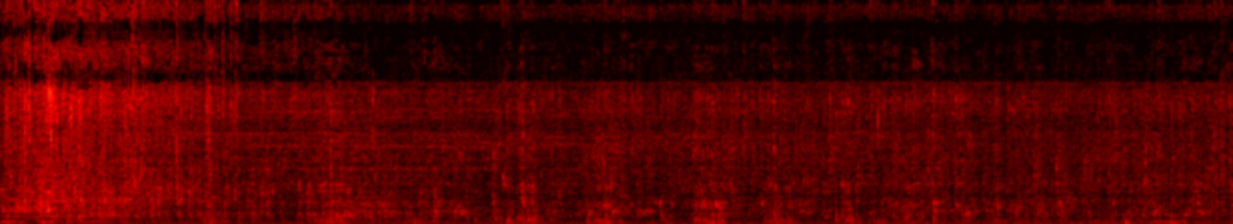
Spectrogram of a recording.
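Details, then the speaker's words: Glacier Bay PowerFlush toilet flushed to drain the tank, with rushing water and bubbly gurgling as much water comes out of the black vacuum-assist unit in the tank. "i don't know if y'all could hear that weird gurgling sound but there was a lot of water coming out of that black um vacuum assist in the tank"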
